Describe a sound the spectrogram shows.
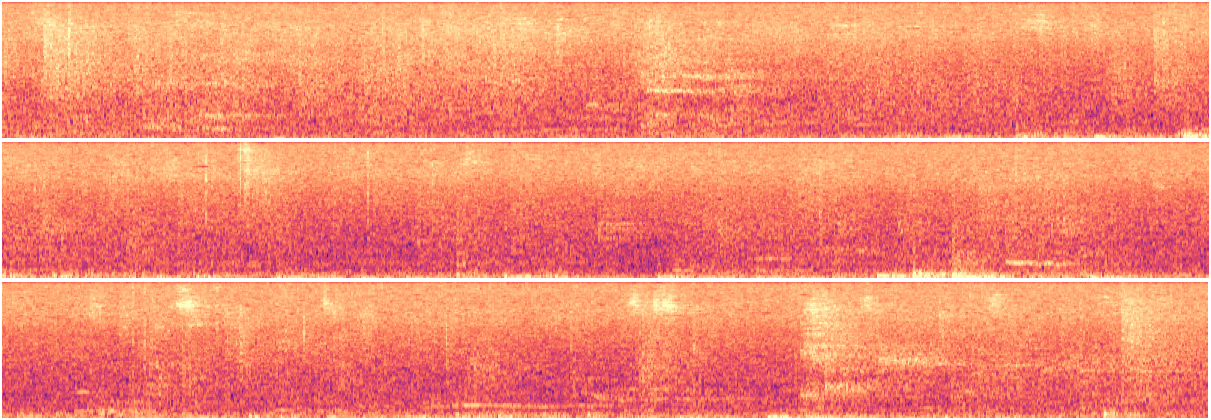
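A crowd of adults murmurs and talks quietly in a large echoing hall.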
